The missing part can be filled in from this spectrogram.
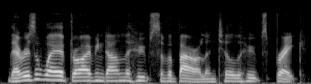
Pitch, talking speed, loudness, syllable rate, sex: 160 Hz, 310 wpm, -17 LUFS, 6.8 syllables/s, male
